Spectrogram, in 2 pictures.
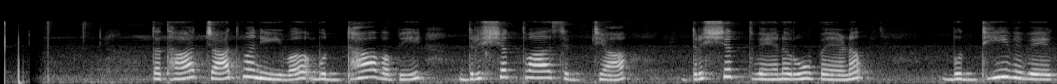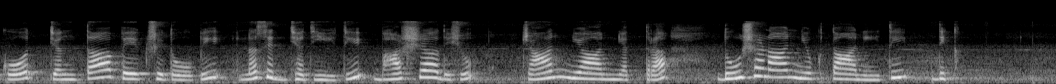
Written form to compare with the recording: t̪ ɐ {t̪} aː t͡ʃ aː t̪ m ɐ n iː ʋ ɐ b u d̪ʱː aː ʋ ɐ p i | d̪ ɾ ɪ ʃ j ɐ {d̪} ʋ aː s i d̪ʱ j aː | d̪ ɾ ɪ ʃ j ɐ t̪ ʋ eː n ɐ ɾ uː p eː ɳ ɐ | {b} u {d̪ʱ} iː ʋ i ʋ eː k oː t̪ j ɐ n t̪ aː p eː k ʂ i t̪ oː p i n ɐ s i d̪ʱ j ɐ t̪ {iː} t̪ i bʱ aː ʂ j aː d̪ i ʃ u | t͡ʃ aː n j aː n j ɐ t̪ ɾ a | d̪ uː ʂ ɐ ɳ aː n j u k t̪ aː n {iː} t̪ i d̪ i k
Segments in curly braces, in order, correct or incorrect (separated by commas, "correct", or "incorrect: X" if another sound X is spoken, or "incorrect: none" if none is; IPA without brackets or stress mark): incorrect: t̪ʰ, incorrect: t̪, correct, incorrect: d̪ʱː, correct, correct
